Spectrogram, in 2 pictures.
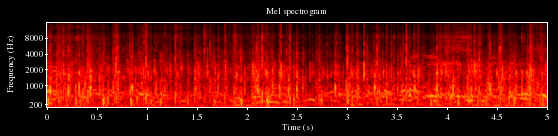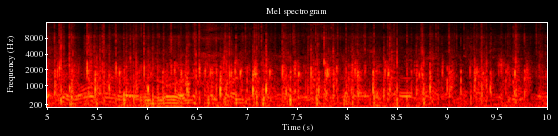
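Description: Scattered hand clapping from a small crowd outdoors, with several people talking over it.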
